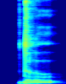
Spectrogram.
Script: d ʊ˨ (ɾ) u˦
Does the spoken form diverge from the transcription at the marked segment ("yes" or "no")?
yes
